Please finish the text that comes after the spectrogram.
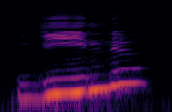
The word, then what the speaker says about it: ville: The letters ILL are pronounced il in the following words: ville, village, mille, and l'île.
